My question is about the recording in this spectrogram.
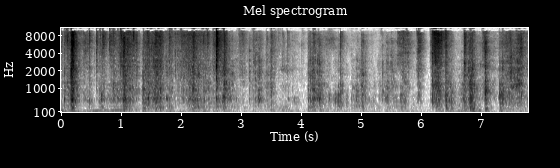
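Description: Small cardboard blind box being torn open and its packaging handled: irregular rustling and crackling with a few sharper snaps, one just after the start and one about two and a half seconds in.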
